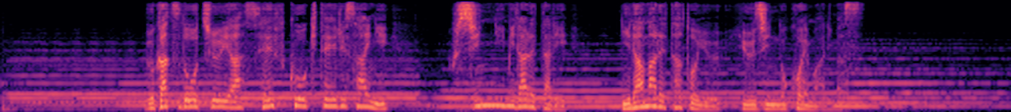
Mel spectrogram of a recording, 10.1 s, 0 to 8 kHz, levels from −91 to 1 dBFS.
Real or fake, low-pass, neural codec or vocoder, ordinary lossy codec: fake; 7.2 kHz; vocoder, 44.1 kHz, 128 mel bands every 512 samples, BigVGAN v2; none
